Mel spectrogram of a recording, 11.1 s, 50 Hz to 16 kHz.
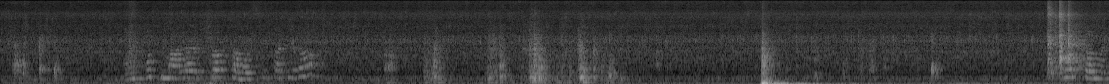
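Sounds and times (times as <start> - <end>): meat sizzling in frying pan: 0.0 - 11.0
loud knock: 7.6 - 8.0.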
